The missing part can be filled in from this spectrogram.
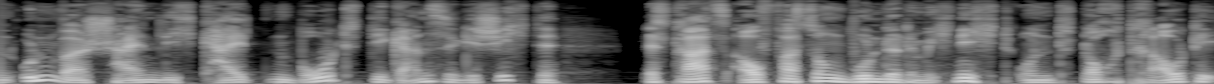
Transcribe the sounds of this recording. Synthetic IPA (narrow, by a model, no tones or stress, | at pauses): nʔʊnvaːɐʃaɪnlɪçkʰaɪtn̩boːtd̥iːɡa̰nt͡səɡəʃɪçtʰə | d̥ɛstʁ̥aːtt͡sʔa̰ʊfːasʊŋvʊndɐtəmɪçnɪçtʰʊntd̥ɔχtʁ̥a̰ʊtə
